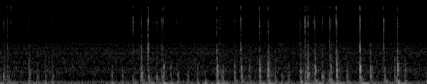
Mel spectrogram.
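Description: Typing on a computer keyboard: quick, irregular runs of key clicks, several a second.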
